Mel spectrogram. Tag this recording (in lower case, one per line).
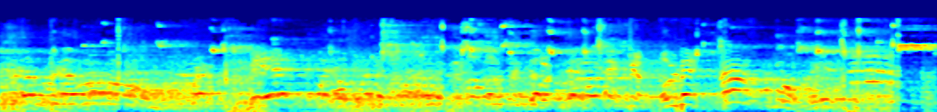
speech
